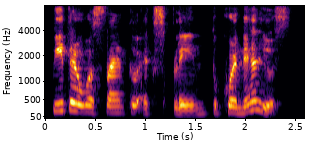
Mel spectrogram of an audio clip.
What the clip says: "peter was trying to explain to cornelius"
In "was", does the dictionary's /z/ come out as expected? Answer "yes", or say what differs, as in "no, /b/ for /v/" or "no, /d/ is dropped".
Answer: no, /s/ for /z/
